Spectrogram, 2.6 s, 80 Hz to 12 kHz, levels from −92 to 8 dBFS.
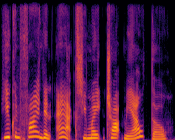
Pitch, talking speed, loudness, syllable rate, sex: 300 Hz, 275 wpm, -17 LUFS, 5.8 syllables/s, female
